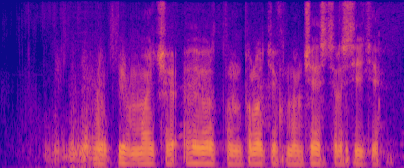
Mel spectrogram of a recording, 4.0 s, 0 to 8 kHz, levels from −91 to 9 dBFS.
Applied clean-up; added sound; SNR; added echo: neural separator model SepFormer DNS4.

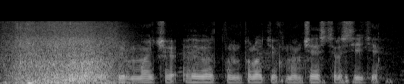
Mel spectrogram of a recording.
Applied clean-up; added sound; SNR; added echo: none; Waves, surf; -2 dB; none.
